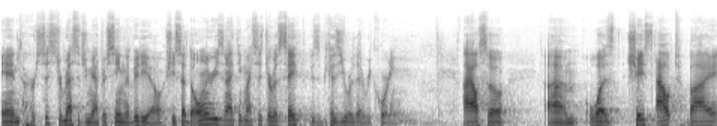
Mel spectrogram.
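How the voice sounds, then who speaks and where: Here a man has a plain, everyday voice at medium pitch. He speaks at a moderate pace with fairly even intonation. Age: 20s. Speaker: independent YouTube journalist. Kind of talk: prepared statement at press event.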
